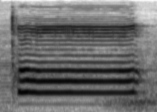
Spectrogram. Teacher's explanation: तो का जो मखरज है वो ये होगा कि ज़बान की नोक और ऊपर की दांतों की जड़ से तो अदा होता है।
